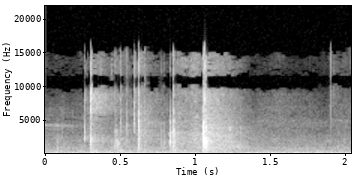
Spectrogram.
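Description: Snap-on lid of a small plastic slime tub being pried off: a quick series of sharp plastic clicks and snaps, the loudest about a second in.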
